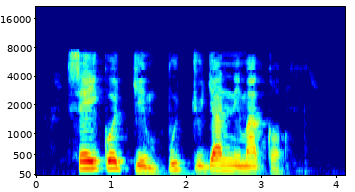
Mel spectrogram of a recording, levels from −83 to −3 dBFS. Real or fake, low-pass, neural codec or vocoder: real; 7.2 kHz; none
